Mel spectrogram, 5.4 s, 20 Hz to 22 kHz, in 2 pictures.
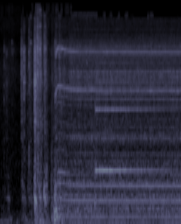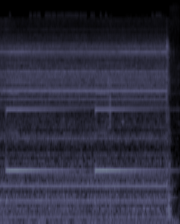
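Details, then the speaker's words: BMW E53 X5 after fuel pump replacement, pump under the seat: at key-on a steady electric hum for about four seconds then stops; normal fuel pump prime, previously engine would not start. "Բանալի բացելուց պետք է միշտ լսվի այս ձայնը,"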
